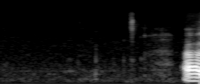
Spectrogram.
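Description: Near silence broken by a single faint, short click a little past halfway: a computer mouse click advancing the slide. A woman says 'uh' just before the end.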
